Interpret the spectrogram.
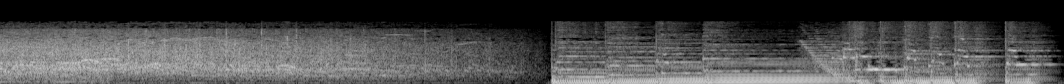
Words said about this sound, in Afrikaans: Baie dankie. Staan op en klap vir hulle hande. Yeah!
